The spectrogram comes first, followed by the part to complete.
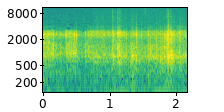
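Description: Paper plates being handled and pried apart, an irregular papery rustle and scraping with a sharper click near the end.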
